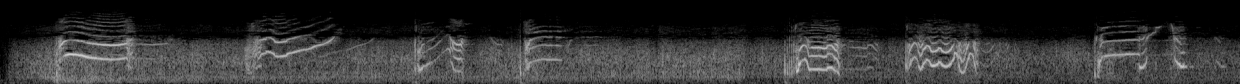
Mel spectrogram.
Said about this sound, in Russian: А вот услышанный подводным микрофоном голос кита-касатки.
